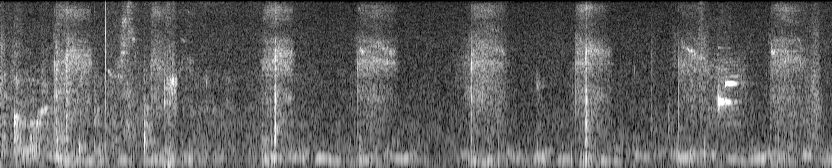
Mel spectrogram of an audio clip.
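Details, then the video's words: Sleeping indoors, the fat ginger cat Ryjik gives airy, whispery snores in a regular cycle, each breath a short hiss roughly every second, with a quiet low drone underneath. "Cute fat ginger cat snoring like a human"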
